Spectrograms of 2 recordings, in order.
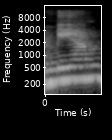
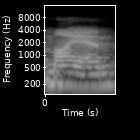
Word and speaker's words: Miam: me pronounce it right mam jars it's my accent as well it's terrible it's a funny story actually it's yum and it's a French word for Yummy I used to in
